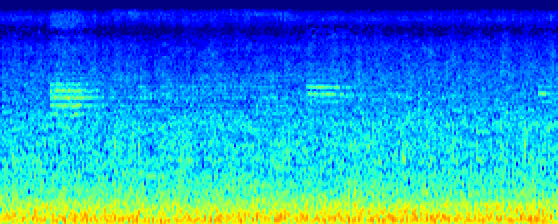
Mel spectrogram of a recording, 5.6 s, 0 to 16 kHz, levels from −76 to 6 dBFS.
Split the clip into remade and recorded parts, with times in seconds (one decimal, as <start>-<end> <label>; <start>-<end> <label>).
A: 0.0-1.1 recorded; 1.1-2.9 remade; 2.9-5.6 recorded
